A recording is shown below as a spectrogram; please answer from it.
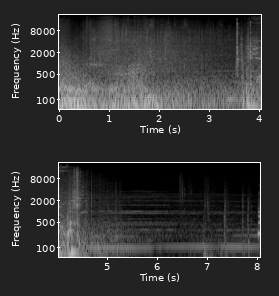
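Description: Incendio fire spell blasting in Hogwarts Legacy, a loud roaring burst of flame with crackling and booming that swells for several seconds, then dies away into a quiet hum with small scattered clicks.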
